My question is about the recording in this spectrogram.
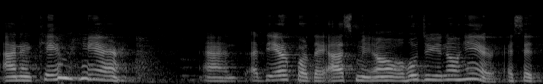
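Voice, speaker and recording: Sharing her immigrant experience on a panel, a middle-aged woman with an Arabic accent tells personal stories to the audience. She has a lowish voice and keeps a moderate pace.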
